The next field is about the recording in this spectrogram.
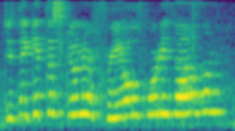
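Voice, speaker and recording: A woman playing an excitable, curious young boy in a radio play. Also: very high-pitched, brisk, slight background noise. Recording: roomy, distant microphone.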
